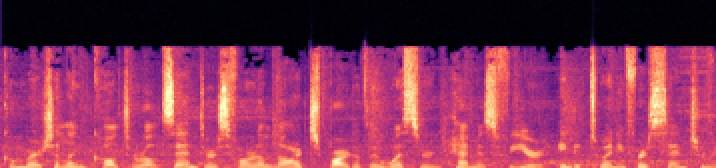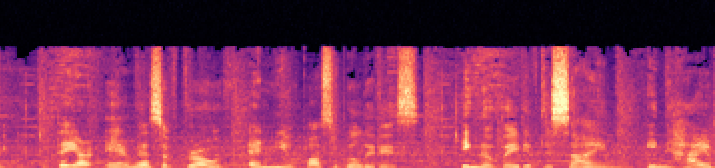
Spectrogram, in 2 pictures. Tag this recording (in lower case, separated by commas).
music, speech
